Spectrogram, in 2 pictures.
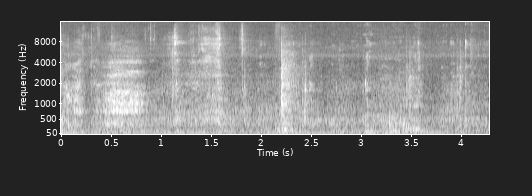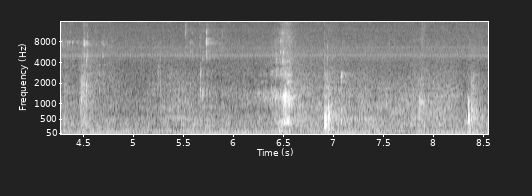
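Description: Close-miked mouth noises after eating very spicy noodles: lip smacks, breaths and short clicks. Near the end comes a sip from a ceramic mug.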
